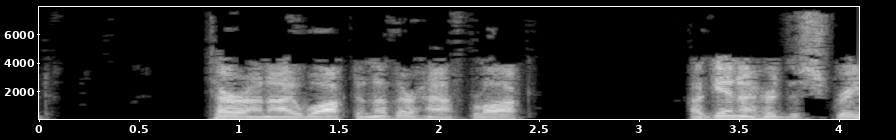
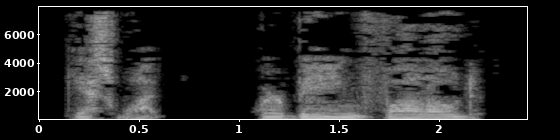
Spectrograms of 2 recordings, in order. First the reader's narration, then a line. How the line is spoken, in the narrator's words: I whispered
